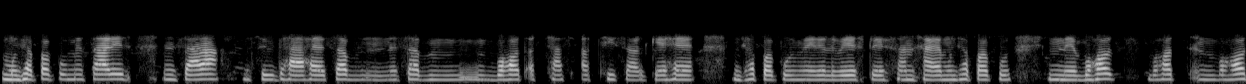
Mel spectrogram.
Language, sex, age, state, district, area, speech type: Hindi, female, 18-30, Bihar, Muzaffarpur, rural, conversation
